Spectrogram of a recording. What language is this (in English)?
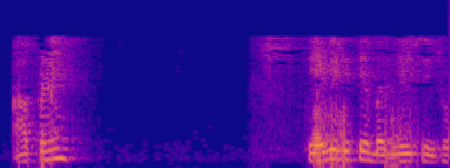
Gujarati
